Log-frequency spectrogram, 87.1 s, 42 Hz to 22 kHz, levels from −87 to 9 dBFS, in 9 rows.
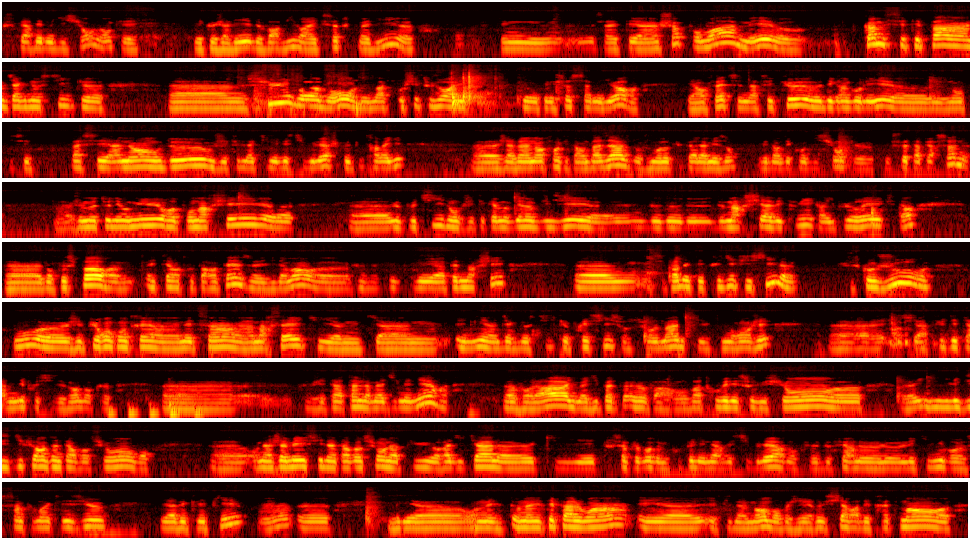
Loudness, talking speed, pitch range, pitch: -28 LUFS, 175 wpm, 130-155 Hz, 140 Hz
